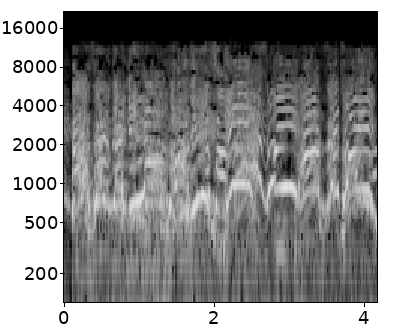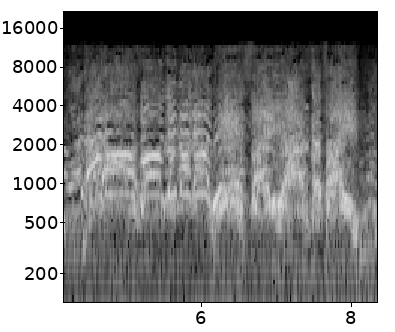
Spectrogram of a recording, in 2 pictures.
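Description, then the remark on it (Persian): A crowd of school students in Tehranpars, Tehran, shouts and screams protest cries together, loud and continuous, with overlapping high-pitched cries and chant-like yells rising and falling throughout. “این فریادهای اعتراضی دانش آموزان مدرسه‌ای در تهران پارس.”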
